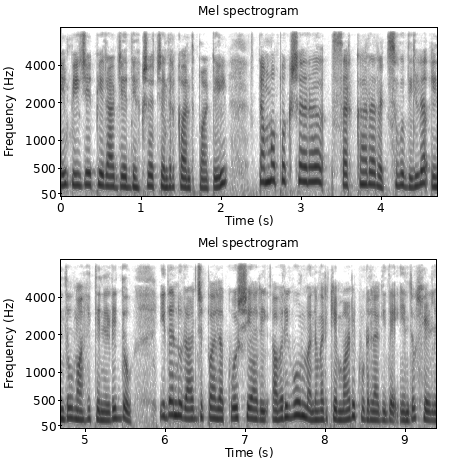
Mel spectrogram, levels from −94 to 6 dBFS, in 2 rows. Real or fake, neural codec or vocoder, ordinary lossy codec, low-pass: fake; codec, 16 kHz, 2 kbps, FreqCodec, larger model; none; 7.2 kHz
